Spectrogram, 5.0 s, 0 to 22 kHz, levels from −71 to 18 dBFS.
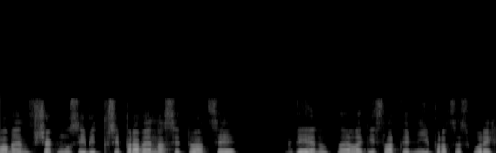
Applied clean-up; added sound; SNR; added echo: neural mask model DeepFilterNet 3.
